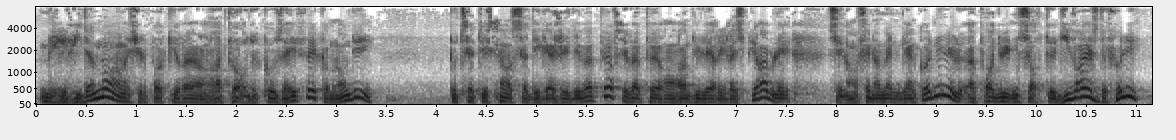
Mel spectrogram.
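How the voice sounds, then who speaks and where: Blustering shipowner, muffled old radio. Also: male voice, fairly low pitch, big pitch swings, fairly quick, a little mellow, husky, full character voice. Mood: assertive. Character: blustering, evasive American male shipowner under questioning. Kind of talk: 1950s-style French radio mystery acting. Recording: dull vintage radio recording, faint noise.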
